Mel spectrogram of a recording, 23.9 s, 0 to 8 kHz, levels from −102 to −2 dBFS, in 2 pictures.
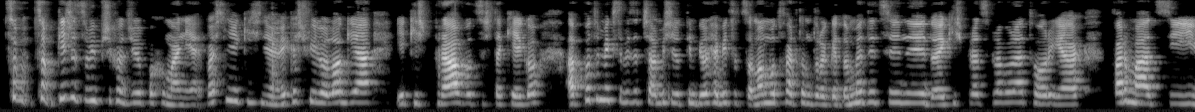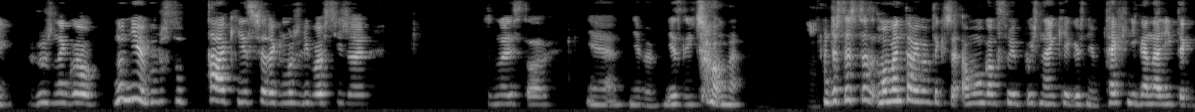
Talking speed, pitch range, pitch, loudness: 185 wpm, 230-275 Hz, 250 Hz, -32 LUFS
